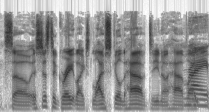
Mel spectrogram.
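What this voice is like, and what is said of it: Texan accent. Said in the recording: “I'm from Dallas, Texas. ... That accent.”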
